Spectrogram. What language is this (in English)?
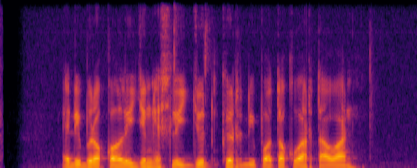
Sundanese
